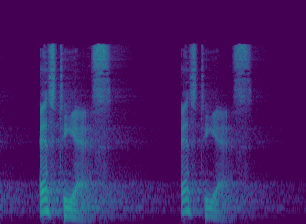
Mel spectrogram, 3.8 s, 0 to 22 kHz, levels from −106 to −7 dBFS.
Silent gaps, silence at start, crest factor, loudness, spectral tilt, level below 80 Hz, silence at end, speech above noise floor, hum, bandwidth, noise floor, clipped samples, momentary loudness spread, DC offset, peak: none; 0 s; 22 dB; -56 LUFS; -2.5 dB/octave; under -90 dBFS; 0.7 s; 32 dB; none; 11 kHz; -90 dBFS; under 0.1%; 9 LU; under 0.1%; -38 dBFS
